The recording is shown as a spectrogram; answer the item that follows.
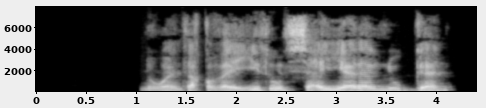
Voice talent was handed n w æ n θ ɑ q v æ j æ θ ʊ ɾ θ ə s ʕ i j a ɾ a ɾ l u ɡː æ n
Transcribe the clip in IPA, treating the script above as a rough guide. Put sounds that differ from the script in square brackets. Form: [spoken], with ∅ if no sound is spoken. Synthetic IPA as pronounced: n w æ n θ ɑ q v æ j [i] θ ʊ ɾ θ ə s ʕ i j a ɾ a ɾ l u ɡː æ n

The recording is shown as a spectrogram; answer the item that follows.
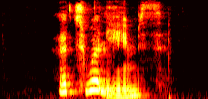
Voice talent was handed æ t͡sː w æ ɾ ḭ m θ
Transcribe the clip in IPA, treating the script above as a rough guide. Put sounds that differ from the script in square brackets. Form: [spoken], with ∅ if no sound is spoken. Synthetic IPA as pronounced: æ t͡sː w æ [l] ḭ m θ

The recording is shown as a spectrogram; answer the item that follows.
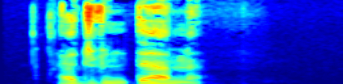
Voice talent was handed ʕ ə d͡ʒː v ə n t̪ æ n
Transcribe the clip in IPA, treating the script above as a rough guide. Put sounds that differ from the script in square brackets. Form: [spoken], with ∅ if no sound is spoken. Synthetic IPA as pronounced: ʕ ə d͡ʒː v ə n t̪ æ [m]

